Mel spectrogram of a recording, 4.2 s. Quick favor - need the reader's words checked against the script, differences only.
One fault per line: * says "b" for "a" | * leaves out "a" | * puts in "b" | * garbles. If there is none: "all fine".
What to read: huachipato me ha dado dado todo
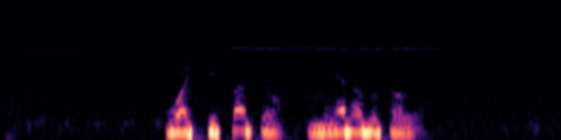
* leaves out "dado"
